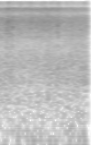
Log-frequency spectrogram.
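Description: Ocean waves wash steadily with a broad, even surf hiss and faint wind, soft and unbroken for a brief moment.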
